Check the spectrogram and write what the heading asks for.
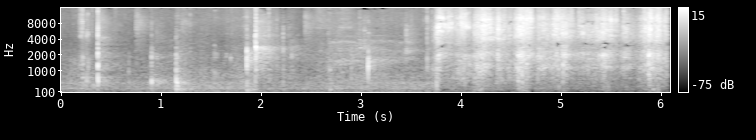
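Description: A few scattered clicks and taps, then from about four seconds in a handheld pepper mill grinding black peppercorns, a dense rapid crackle.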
